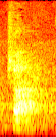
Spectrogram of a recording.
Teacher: truck is backer, more like o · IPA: [trʌk]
